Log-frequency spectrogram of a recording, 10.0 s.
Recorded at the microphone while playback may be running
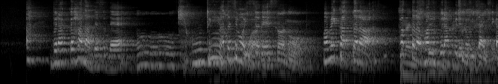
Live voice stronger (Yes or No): No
